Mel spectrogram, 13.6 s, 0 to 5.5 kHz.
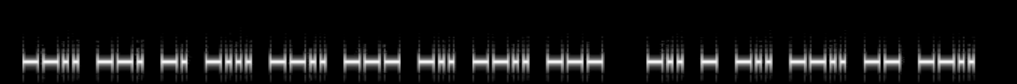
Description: Morse code, heard as a keyed tone, about 18 wpm, 550 Hz. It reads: ZGNBZODZO DTDZMZ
